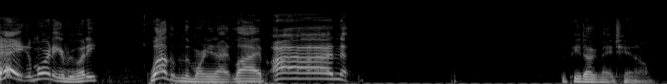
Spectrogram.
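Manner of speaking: speaking with mouth full of food. Opening a morning show to viewers while eating toast, mouth full. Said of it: "I got a mouthful of toast".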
